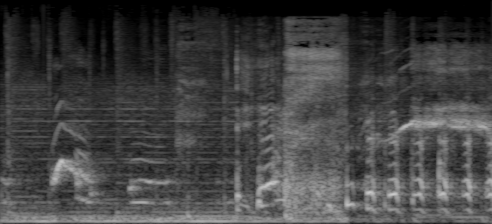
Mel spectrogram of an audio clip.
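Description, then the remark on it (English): A baby girl in Philadelphia lets out a series of sharp, high-pitched frightened shrieks, ending in a long piercing scream, after pulling herself up and accidentally touching her dad's foot; loud, with other voices mixed in around it. “She screamed. That's a scary foot.”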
